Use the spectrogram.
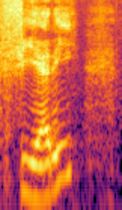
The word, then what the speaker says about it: Fieri: his new name fieri because he says it's pronounced fieri there's no t in there shut up he's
